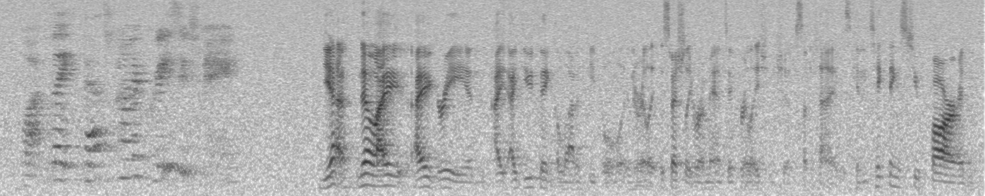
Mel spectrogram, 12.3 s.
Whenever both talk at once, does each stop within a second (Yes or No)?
Yes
